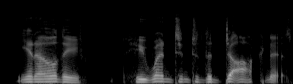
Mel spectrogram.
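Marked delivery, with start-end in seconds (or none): 1.3-2.9 dramatic poetry-reading delivery, quieter. Recalling own reading of a poem aloud: imitating own dramatic reading. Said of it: "forgive me for the dramatic readings".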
